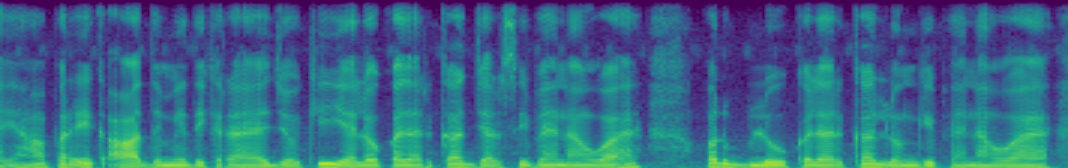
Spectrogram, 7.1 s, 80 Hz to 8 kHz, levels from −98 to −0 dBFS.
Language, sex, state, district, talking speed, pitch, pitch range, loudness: Hindi, male, Jharkhand, Garhwa, 195 wpm, 120 Hz, 115-130 Hz, -19 LUFS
